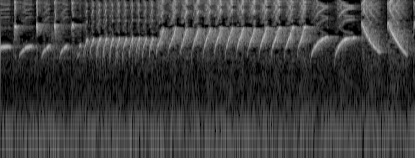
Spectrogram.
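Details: Yellow Belgian canary song: a quick chain of rising chirps climbing into a steady rapid trill of short high notes, ending in a few swooping whistles.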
